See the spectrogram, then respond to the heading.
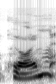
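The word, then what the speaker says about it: Crum: it up to or bring uh up corm she's our director of our realtime crime Center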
